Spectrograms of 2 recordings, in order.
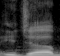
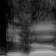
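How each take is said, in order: First: The middle consonant is a j sound. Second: The middle consonant is a soft voiced th sound. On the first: The speaker calls it wrong. "bukan ija" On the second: The speaker calls it right. "ingat idza"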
